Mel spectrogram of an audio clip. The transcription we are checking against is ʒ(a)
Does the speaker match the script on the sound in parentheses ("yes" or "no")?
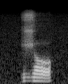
no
